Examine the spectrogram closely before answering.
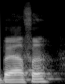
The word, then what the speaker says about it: BAFA: So we come with by newsboys for newsboys, but we're going to have BAFA, pronounced BAFA as it's in there, which means by assholes for assholes.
